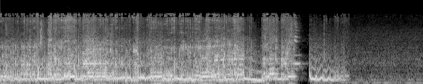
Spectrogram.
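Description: A voice singing over a strummed acoustic guitar, loud and noisy, cut off abruptly about three seconds in and followed by much quieter sound.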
